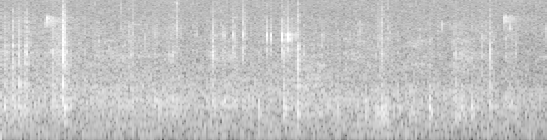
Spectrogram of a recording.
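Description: Faint, scattered small clicks and rustling of fingers handling insulated wires and crimped spade connectors while a wire is pulled off a terminal and another is fitted.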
